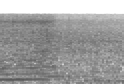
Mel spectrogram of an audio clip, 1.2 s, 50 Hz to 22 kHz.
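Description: A Jannarelly Design-1 sports car gives a brief, loud engine rev, a sustained throaty tone that shifts pitch as it accelerates, close by.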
